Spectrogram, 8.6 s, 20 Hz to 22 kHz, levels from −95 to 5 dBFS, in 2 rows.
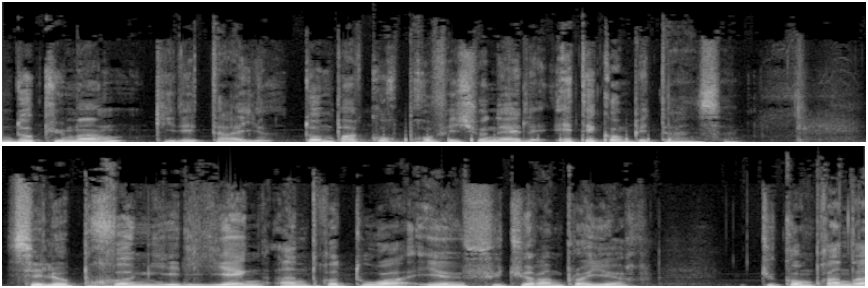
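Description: Regular ticking of about fifteen clicks, 9.1 per second, runs from 1.91 to 3.35 s above the sound: a train of clicks, likely from interference.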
